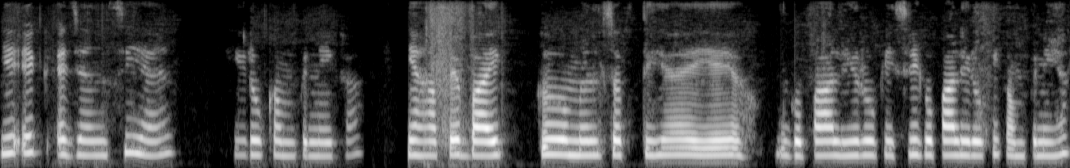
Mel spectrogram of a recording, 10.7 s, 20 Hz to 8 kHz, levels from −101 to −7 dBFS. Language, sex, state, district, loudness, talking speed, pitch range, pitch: Hindi, female, Bihar, Gopalganj, -20 LUFS, 130 wpm, 245-265 Hz, 255 Hz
